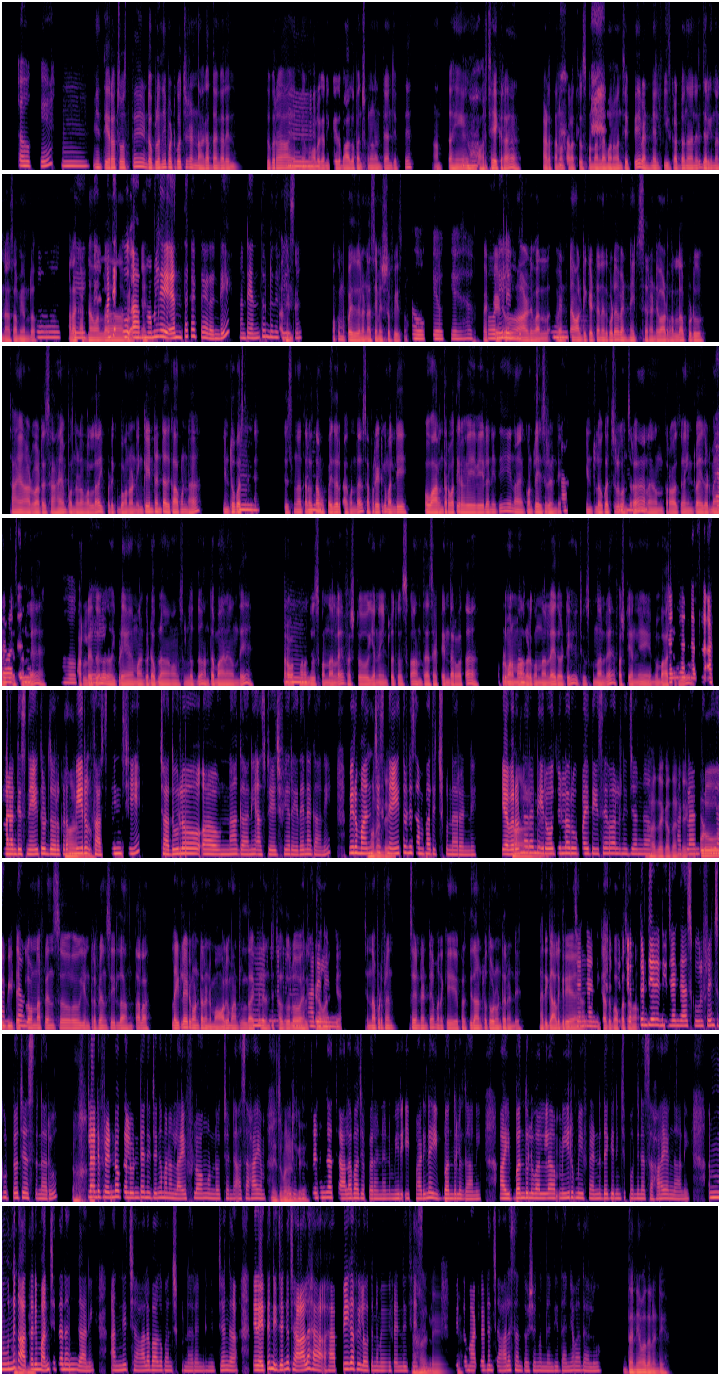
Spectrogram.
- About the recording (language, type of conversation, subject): Telugu, podcast, పేదరికం లేదా ఇబ్బందిలో ఉన్నప్పుడు అనుకోని సహాయాన్ని మీరు ఎప్పుడైనా స్వీకరించారా?
- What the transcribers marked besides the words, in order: chuckle; in English: "ఫీజు"; other background noise; in English: "ఫీజ్?"; in English: "సెమెస్టర్ ఫీజు"; in English: "సెపరేట్‌గా"; tapping; in English: "ఫస్ట్"; in English: "సెట్"; in English: "ఫస్ట్"; in English: "ఫస్ట్"; in English: "స్టేజ్ ఫియర్"; in English: "ఫ్రెండ్సు ఇంటర్ ఫ్రెండ్సు"; in English: "హెల్ప్"; in English: "ఫ్రెండ్స్"; in English: "స్కూల్ ఫ్రెండ్స్"; chuckle; in English: "ఫ్రెండ్"; in English: "లైఫ్‌లాంగ్"; gasp; in English: "ఫ్రెండ్"; gasp; in English: "హ్యాపీగా ఫీల్"; in English: "ఫ్రెండ్"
